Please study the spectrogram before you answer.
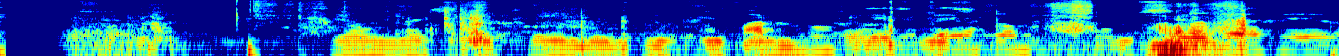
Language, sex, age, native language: Icelandic, male, 14, Icelandic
